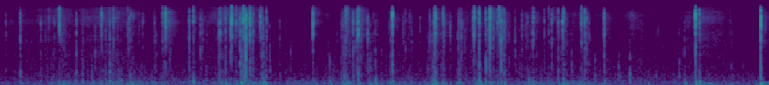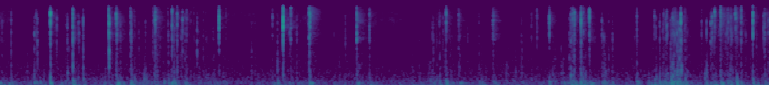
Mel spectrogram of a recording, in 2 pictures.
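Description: A large, clear, thin, empty cellophane bag is held and pressed by fingertips and palm, crinkling and crumpling. Quiet, dense bursts of sharp, bright crackles come and go throughout, with brief louder crunches and a soft low rustle underneath.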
